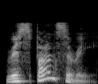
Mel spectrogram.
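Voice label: "responsory", British English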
